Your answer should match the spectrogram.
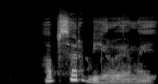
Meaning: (verb) present passive imperfective participle of абсорби́ровать (absorbírovatʹ); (adjective) absorbable
- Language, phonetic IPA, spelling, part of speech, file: Russian, [ɐpsɐrˈbʲirʊ(j)ɪmɨj], абсорбируемый, verb / adjective, Ru-абсорбируемый.ogg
